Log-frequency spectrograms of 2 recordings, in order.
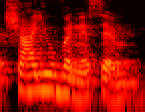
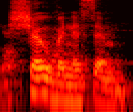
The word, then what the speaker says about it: chauvinism: or you as chauvinism or chai vanessa but it's very wrong the correct pronunciation of it is chauvinism chauvinism is an aggressive and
